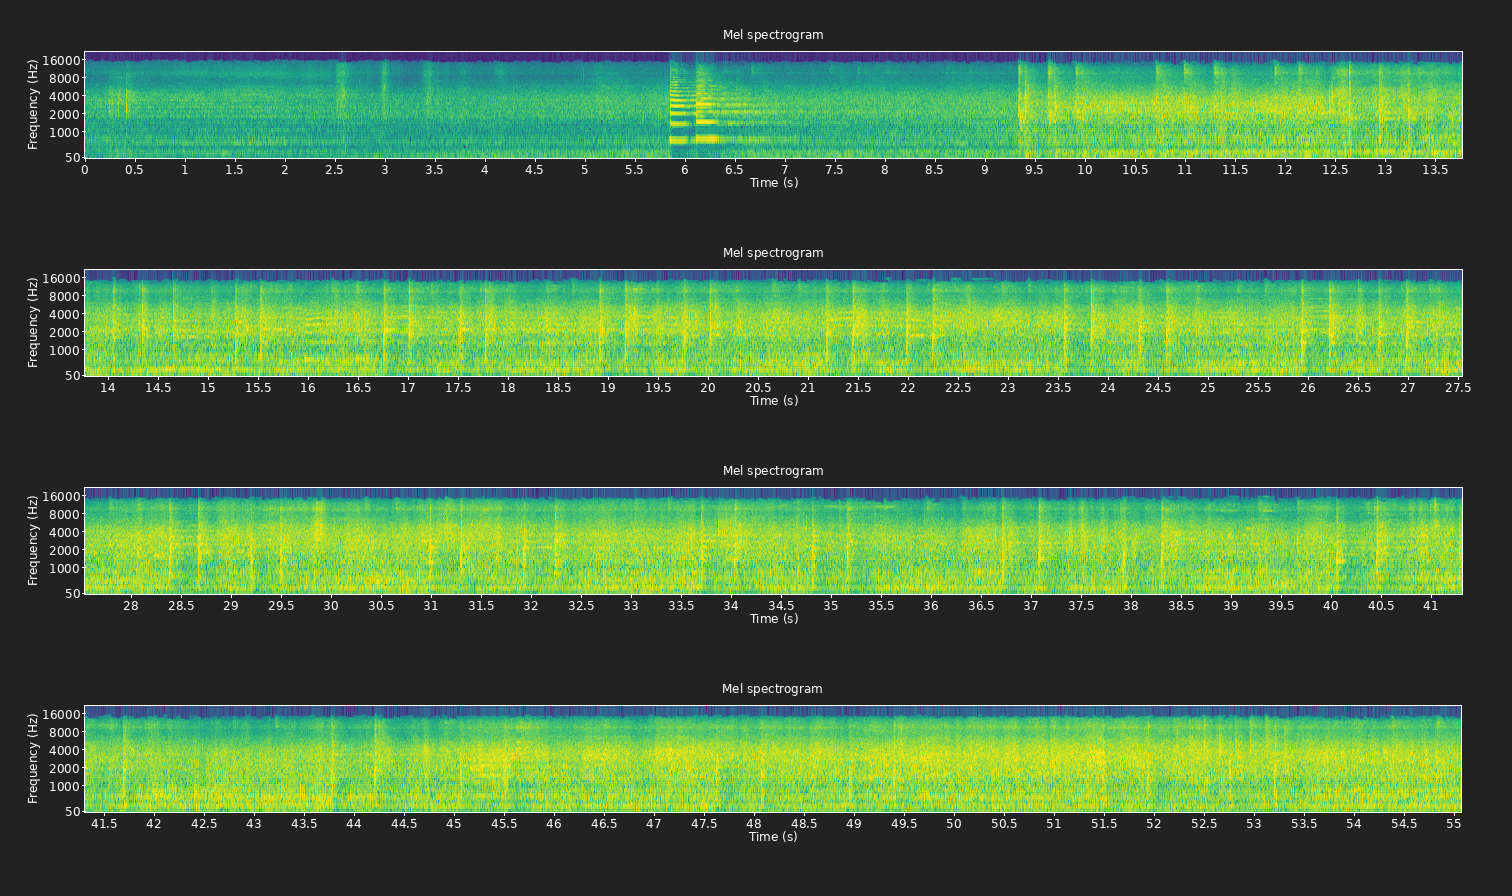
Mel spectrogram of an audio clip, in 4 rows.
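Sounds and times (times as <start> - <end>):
train rumbling past: 0.0 - 55.0
train horn blast: 5.8 - 7.2, 16.0 - 16.8
wheels clicking over rail joints: 43.6 - 55.0.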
